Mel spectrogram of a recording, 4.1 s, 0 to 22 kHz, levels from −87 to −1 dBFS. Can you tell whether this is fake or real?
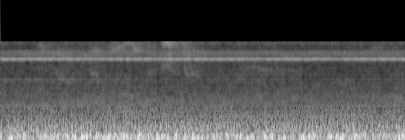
fake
